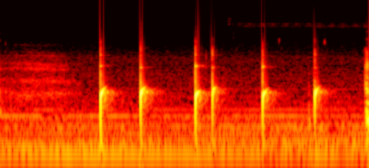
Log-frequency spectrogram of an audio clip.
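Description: Short soft blips sound as a menu is browsed.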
